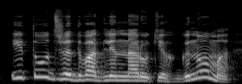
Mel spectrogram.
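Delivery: plain reading voice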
